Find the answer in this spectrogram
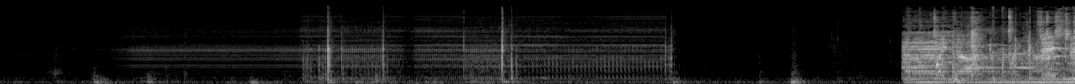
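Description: Small clicks and knocks of an audio cable being handled and plugged in at a phone's jack, with faint music from a TDA2003 amplifier's loudspeaker between them. About nine seconds in, loud rap music suddenly starts playing through the amplifier and loudspeaker.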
